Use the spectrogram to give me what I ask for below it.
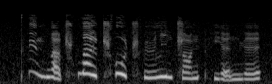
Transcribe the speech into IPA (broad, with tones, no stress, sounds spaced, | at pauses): pʰ y˥˩ m w ä̰˨˩ ʈ͡ʂʰ w a˥˧ ɪ̯ ʈ͡ʂʰ o˥˩ ʊ̯ ʈ͡ʂʰ ɻ̩˧˥ l i˥˩ n ʈ͡ʂ ɑ˧˥ ŋ pʰ j ɛ̰˨˩ n̪ ɥ ɛ˧˥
